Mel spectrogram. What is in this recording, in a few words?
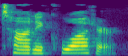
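"tonic water", English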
